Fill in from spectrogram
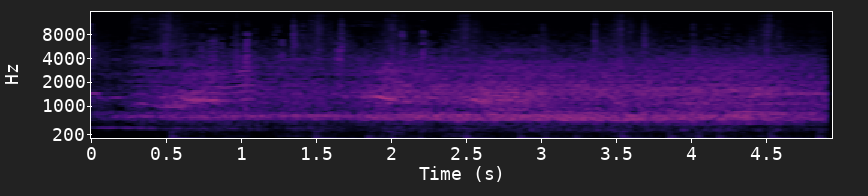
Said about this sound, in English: So they'd cut the beating hearts out of their victims' chests with a razor-sharp obsidian blade, as a crowd of onlookers cheers wildly.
